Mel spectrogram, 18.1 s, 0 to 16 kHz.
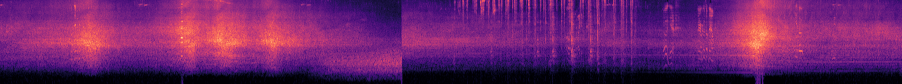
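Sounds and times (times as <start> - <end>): steady hiss: 0.0 - 18.0
ratchet strap clicking: 9.1 - 12.8.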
